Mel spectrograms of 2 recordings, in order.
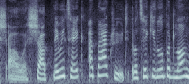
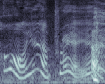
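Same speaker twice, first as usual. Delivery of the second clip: "prayer" said high as pray-er in a hammed-up British accent; a playful British "oh yeah, prayer"; mock British accent; 9 semitones higher, slower than usual. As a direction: imitate the English crowd lightly, pitched up. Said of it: "everyone was, like".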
